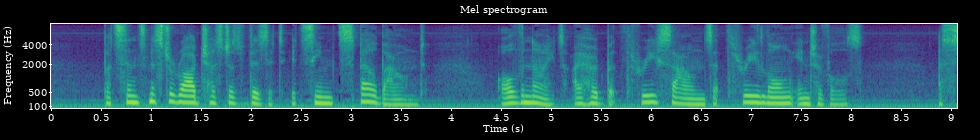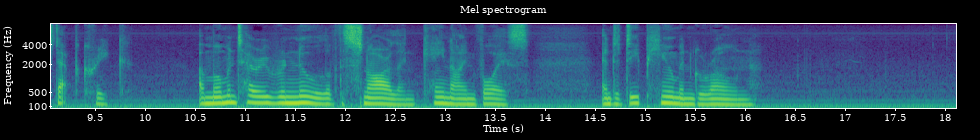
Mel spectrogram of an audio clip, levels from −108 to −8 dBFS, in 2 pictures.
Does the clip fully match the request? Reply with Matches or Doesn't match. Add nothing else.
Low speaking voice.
Doesn't match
